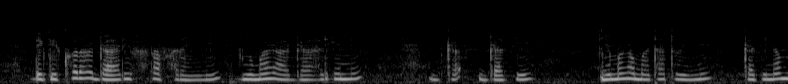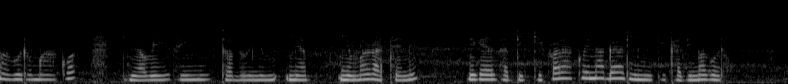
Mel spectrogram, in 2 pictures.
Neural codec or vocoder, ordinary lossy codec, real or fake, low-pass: codec, 16 kHz, 16 kbps, FunCodec, trained on Chinese and English, 50 frames a second; none; fake; 5.4 kHz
